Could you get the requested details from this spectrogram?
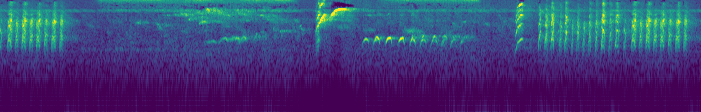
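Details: Oriental magpie-robin (Copsychus saularis), song.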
